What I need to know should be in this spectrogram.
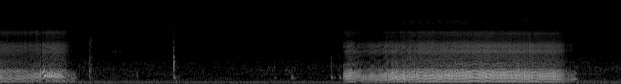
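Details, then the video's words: A female cat named Mookie, sleeping with open eyes, gives a brief snore and then a long, loud, rattling one of about two seconds after a quiet gap broken by a few faint clicks. "Cat Snoring Loud & Sleeping With Eyes Open"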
